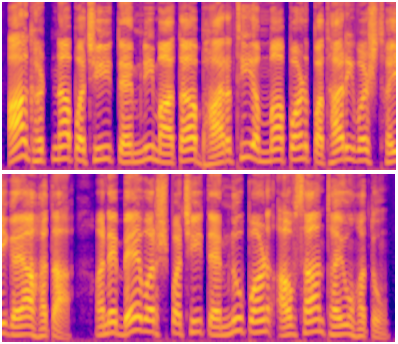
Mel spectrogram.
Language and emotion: Gujarati, neutral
